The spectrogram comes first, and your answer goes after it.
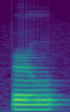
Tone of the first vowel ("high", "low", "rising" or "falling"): high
